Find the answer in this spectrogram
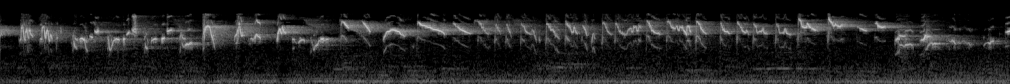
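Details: A ngalas-type Oriental white-eye delivering a long continuous ngerol song for masteran use: ten seconds of nonstop high chattering and swooping whistled notes, tightly packed, with a faint low hum underneath.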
